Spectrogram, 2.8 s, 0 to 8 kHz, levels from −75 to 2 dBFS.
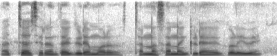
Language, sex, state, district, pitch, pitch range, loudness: Kannada, male, Karnataka, Koppal, 150 Hz, 140-155 Hz, -17 LUFS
